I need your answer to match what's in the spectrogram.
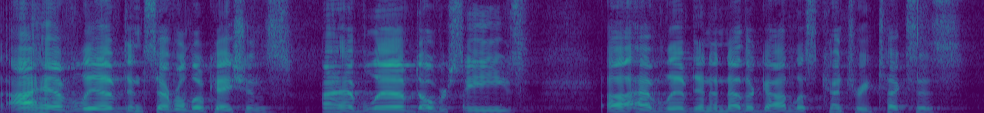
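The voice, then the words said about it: Thick regional accent. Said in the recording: “my accent just began to come back and really with a vengeance ... the accent gets thicker and thicker and thicker”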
